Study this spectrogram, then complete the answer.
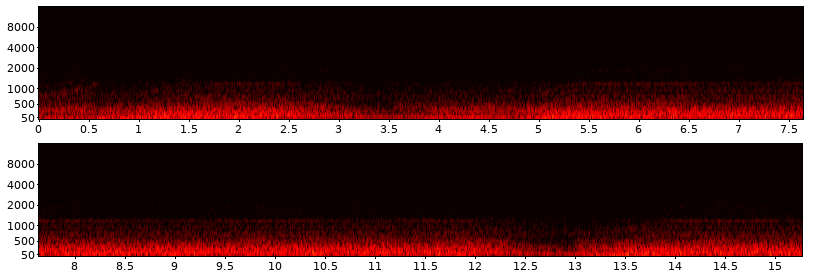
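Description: A truck engine rumbles steadily, dipping briefly as gears change.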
